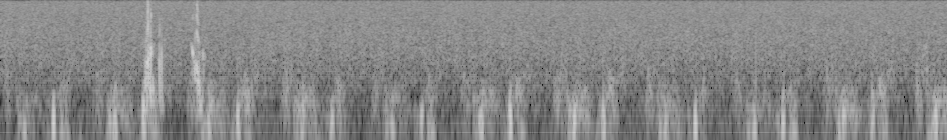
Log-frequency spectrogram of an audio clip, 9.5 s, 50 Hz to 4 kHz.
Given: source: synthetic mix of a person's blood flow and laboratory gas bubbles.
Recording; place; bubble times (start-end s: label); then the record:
Doppler ultrasound of blood flow; precordium
1.41-1.66 s: bubbles
1.89-2.06 s: bubbles
From the record:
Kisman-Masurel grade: 213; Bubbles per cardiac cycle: several, 3 to 8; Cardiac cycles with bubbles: 1 to 10%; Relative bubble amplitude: loud (0.450 to 0.775); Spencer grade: 1 (occasional bubble signal discernible with the cardiac motion signal, with majority of cardiac periods free of bubbles); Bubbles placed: anywhere in the cardiac cycle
